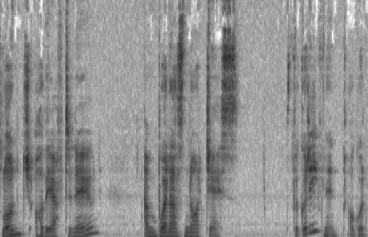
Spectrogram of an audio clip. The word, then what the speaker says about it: buenas noches: how about you have a go so it's pronounced buenas noches okay so your turn guys buenas noches so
